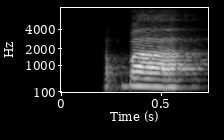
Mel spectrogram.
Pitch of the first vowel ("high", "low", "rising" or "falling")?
low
